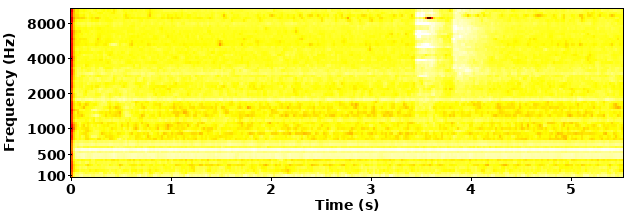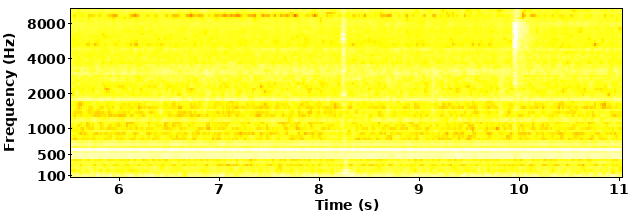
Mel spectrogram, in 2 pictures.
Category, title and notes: Sound effects > Other mechanisms, engines, machines
Machine Hum & Click SFX
This sound captures the ambient hum of a motor running and a machine making clcks.
Click, Factorynoise, Macine, Motor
